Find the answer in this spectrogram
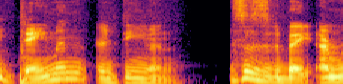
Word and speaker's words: daemon: Anyway, this word, daemon. I would have said daemon, but when I looked it up, I think the pronunciation is actually demon.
